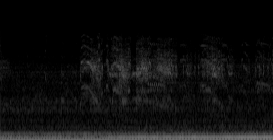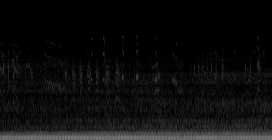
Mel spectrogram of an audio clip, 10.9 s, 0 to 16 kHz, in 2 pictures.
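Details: Common guillemots at a nest ledge where two chicks hatched, filmed by a live camera on 27 June 2020; harsh, rasping bursts of calling cluster mid-clip, then fade into a quicker train of faint clicks over a steady low hum.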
